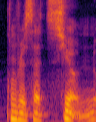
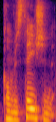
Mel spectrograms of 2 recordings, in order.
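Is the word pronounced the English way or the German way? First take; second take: German; English. First: The word has a German pronunciation. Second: The word has an English pronunciation.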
